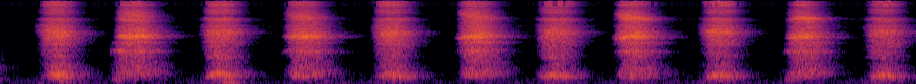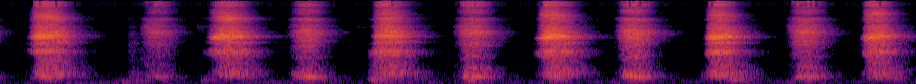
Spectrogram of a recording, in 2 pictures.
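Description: Steady, rhythmic breathing through a balance exercise, about twenty close, even breaths over fourteen seconds, each a soft airy puff with short pauses between and no talking.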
